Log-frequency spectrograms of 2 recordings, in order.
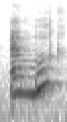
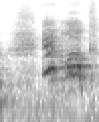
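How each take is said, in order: First: It is cried in a middle-sized voice. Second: It is squealed in a little voice.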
